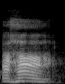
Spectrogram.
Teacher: लेकिन अगर बोलने के आधार पर देखा जाए तो इसको अगर हम लोग बोलते हैं तो ये बोला जाता है अनुनासी, और इसको जब हम लोग बोलते हैं तो आहा, यानी पूरा मुंह खुल गया, यानी कंठ से बोले जाने वाला वर्ण है ये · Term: विसर्ग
